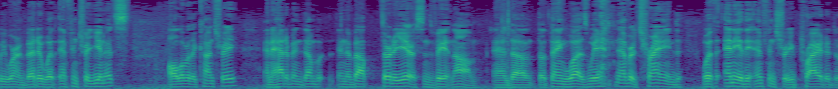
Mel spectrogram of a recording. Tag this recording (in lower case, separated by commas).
speech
